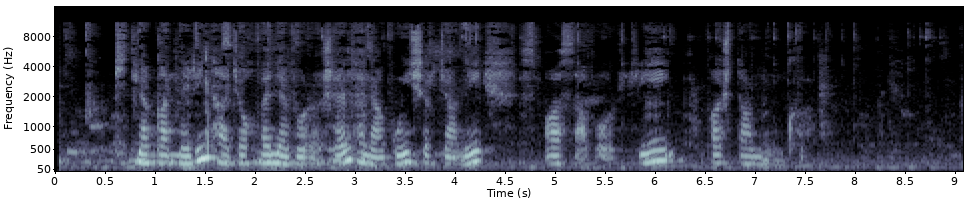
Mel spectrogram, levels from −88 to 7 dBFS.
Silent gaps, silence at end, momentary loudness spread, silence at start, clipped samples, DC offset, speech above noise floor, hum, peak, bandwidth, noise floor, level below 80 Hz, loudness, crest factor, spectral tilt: none; 0.35 s; 17 LU; 0.05 s; under 0.1%; under 0.1%; 25 dB; none; -6 dBFS; 11.5 kHz; -48 dBFS; -52 dBFS; -23 LUFS; 18 dB; -5.5 dB/octave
